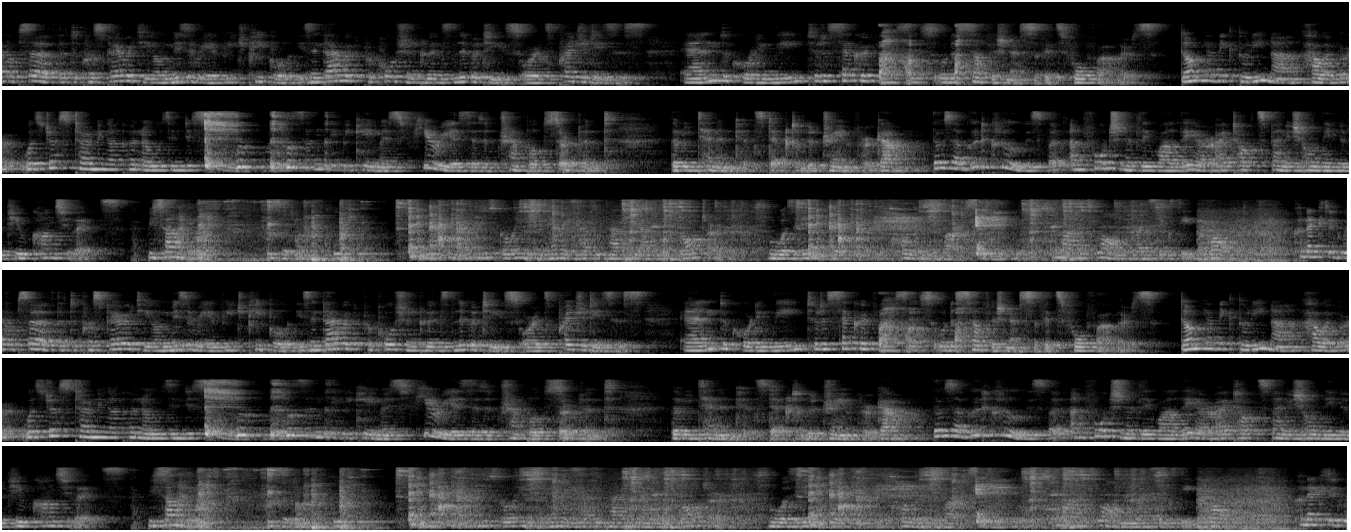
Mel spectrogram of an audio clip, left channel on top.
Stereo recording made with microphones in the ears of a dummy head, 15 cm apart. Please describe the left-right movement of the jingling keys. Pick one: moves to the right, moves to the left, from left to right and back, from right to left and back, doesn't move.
from right to left and back.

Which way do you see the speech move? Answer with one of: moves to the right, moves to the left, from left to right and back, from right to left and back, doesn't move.
moves to the left.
